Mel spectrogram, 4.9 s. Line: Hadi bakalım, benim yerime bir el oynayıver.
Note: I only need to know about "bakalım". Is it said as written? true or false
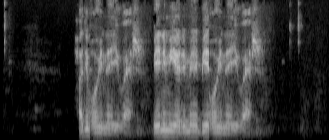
false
